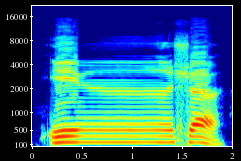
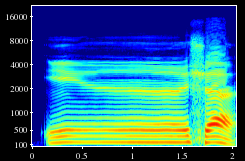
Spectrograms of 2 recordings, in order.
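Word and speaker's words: إن شاء: dengan bacaan ikhfa Hakiki cara membacanya samarkan suara nunnya kepada huruf Sya insya insya insya allahah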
